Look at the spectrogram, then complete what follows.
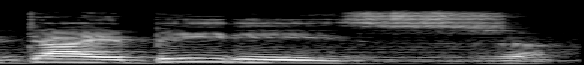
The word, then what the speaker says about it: diabetes: So instead of sitting in the office, which may raise another health problem such as diabetes. You want to say diabetes. Put the S on the end.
